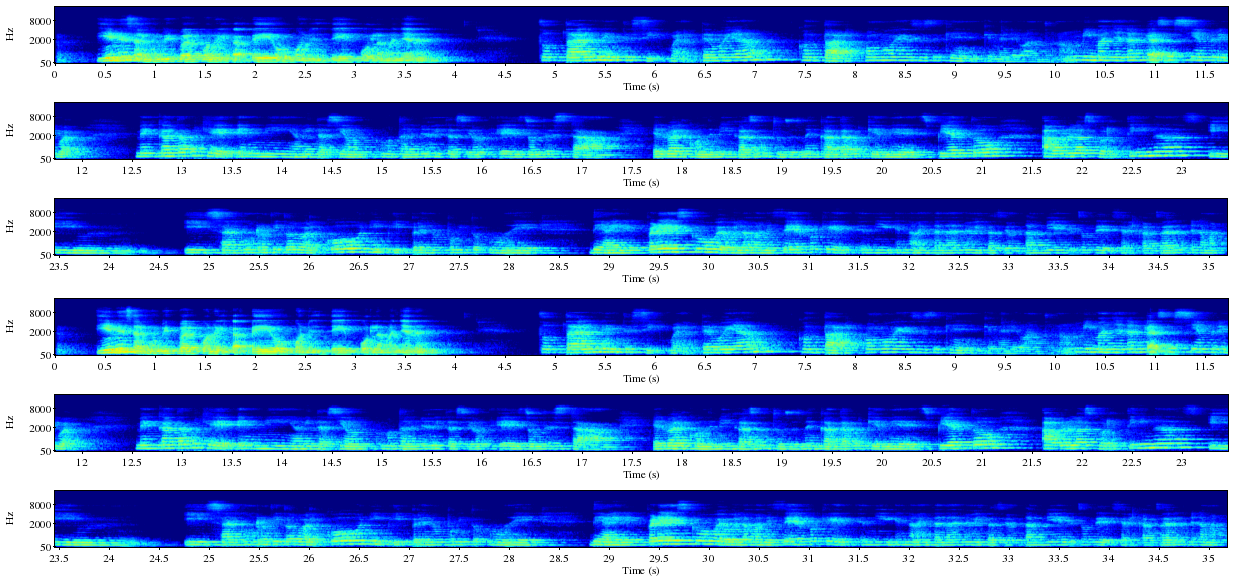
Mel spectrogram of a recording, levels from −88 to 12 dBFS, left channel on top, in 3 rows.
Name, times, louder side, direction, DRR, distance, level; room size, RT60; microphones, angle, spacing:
voice 1, 0.4-3.7 10.9-11.0, right 1 dB, 65° right, -1 dB, 0.6 m, -27 dB
voice 2, 4.8-7.1 7.4-24.2 24.7-35.1, equal, 5° left, -4 dB, 0.5 m, -35 dB
2.6 x 2.1 x 4.0 m, 0.97 s
head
